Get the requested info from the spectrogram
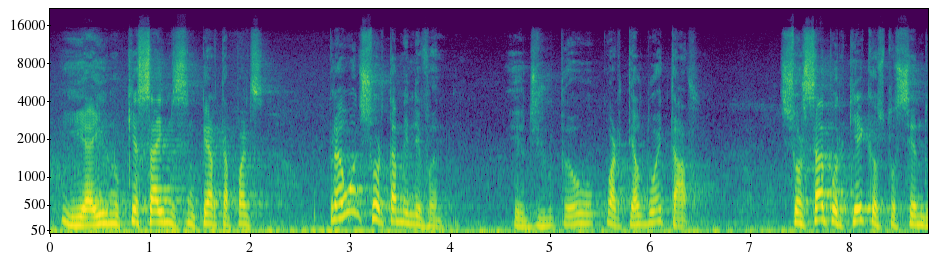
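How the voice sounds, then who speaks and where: A man talks in a high voice with very wide pitch swings. There is audible room echo. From southern Brazil, Rio Grande do Sul (Alegrete). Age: 80s+. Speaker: retired army colonel and former mayor. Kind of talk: interview, personal recollections. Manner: halting, with repetitions.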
